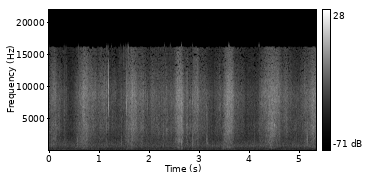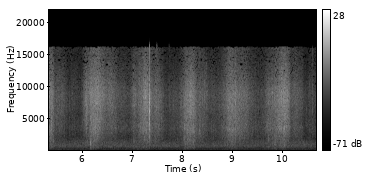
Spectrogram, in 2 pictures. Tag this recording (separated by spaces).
Long Walking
